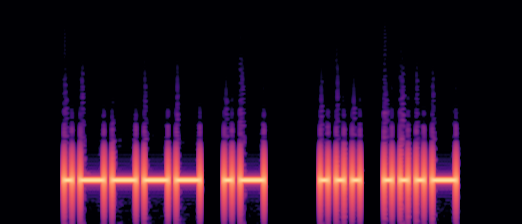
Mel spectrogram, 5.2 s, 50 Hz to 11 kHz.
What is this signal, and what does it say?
Morse code, heard as a keyed tone, about 15 wpm, 700 Hz. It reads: 1A SV
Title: Field Day Exchanges - 15wpm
